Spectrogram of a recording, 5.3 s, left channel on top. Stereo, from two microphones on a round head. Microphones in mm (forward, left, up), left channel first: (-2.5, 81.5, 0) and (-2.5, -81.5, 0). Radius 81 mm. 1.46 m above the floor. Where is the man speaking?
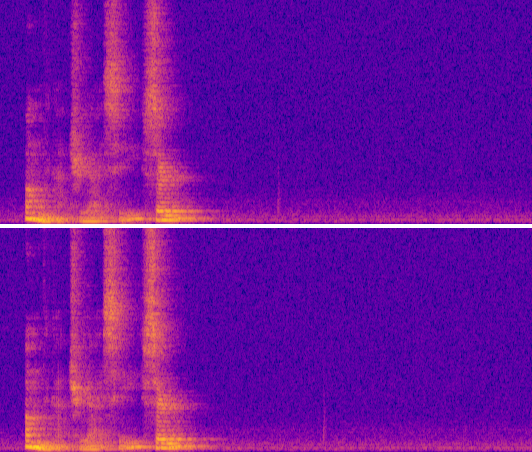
65° right (ahead or behind), 2 m.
